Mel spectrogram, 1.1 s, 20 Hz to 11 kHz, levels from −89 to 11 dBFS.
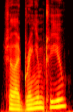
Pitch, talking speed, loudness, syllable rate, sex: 145 Hz, 325 wpm, -16 LUFS, 6.3 syllables/s, male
